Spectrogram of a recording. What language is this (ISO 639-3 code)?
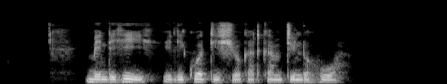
swa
